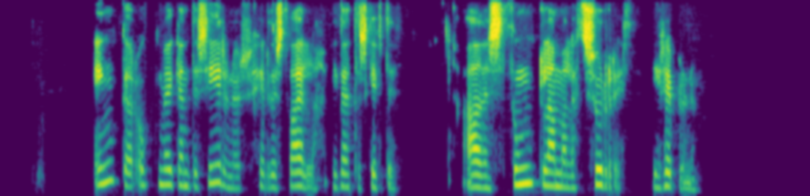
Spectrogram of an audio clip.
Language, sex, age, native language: Icelandic, female, 20-29, Icelandic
